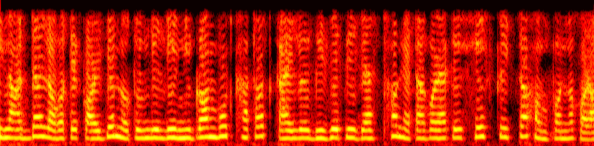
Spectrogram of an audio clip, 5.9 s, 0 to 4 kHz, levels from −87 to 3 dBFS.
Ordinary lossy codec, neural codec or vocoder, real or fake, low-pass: none; codec, 16 kHz, 4 kbps, FreqCodec, smaller model; fake; 3.6 kHz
